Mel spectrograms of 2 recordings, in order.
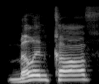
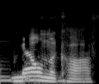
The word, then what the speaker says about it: Melnikov: and covered by uh gleb melanchov there you go melnikov no makov i said i said i pronounced it a little bit better than brookie um but yeah man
